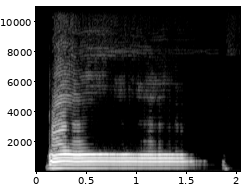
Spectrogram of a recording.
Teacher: উম, জিহ্বার গোড়ার থেকে, জিহ্বার গোড়া থেকে একটু আগে বাড়িয়া তার বরাবর উপরে তালুর সাথে লাগিয়ে মধ্যখান পেঁচানো কাফ চিকুন আওয়াজে চার আলিফ টানে উচ্চারণ হবে এবং শেষে হালকা বাতাস বের হবে · মোটা আওয়াজে চার আলিফ টেনে পড়তে হবে, আর শেষে হালকা বাতাস বের হবে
